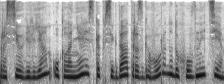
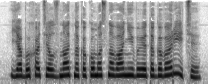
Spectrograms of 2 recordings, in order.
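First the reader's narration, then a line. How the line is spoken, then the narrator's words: Curious, uneasy exclamation. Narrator (Russian): воскликнул Джексон с любопытством, смешанным с беспокойством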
